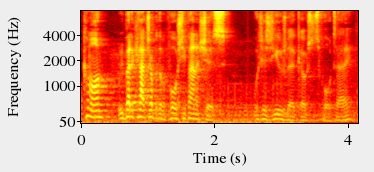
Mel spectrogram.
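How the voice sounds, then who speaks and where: A man playing a quick-witted, commanding, eccentric time-travelling adventurer in an audio drama. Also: mid-range voice, big pitch swings, echoey room, background noise, close to an everyday voice. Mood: brisk. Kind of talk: full-cast audio drama acting.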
